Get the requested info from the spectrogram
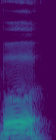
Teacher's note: अल्पप्राण घोष व्यंजन वर्ण का उदाहरण है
